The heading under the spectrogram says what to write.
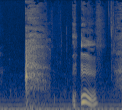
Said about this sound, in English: And we sip.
